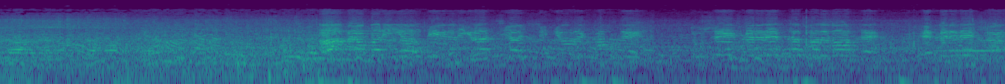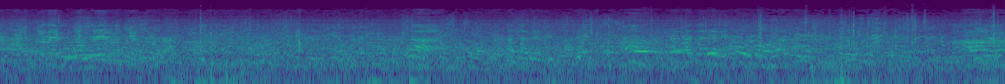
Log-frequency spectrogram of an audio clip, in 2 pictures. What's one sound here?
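A brass band plays a march outdoors.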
